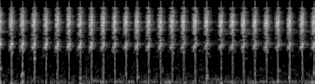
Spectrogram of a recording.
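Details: Rolling "ngerol" song of a long-tailed shrike, described as clear but coarse: a rapid, machine-like series of harsh, grating notes, roughly seven each second, very even in spacing.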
